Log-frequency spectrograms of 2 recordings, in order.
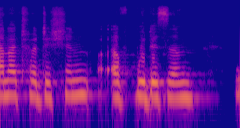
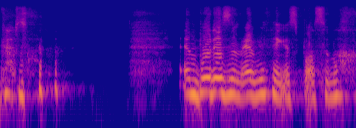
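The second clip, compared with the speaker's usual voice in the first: speaking with laughter throughout. Answering a question about introverts, apologizing, laughing while talking. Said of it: "I'm sorry that I'm laughing".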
